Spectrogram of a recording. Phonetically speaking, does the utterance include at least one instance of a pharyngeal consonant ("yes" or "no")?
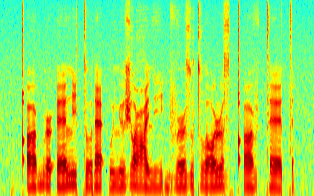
yes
